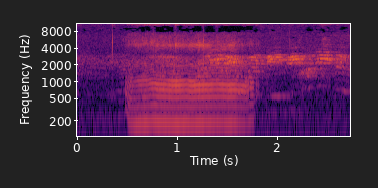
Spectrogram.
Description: Puppy dreaming and horrible snorring. She do it every evening :)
